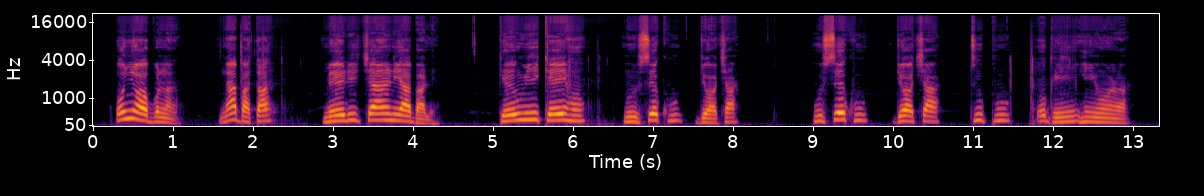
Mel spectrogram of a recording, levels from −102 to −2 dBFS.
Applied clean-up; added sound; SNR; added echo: neural mask model DeepFilterNet 3.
